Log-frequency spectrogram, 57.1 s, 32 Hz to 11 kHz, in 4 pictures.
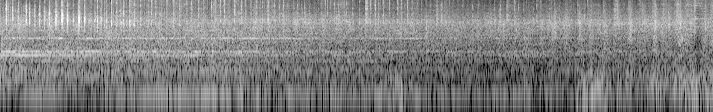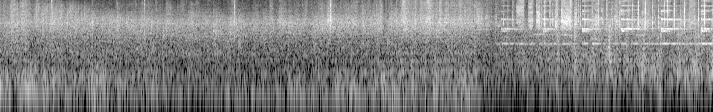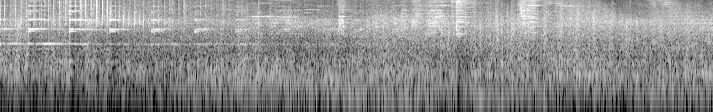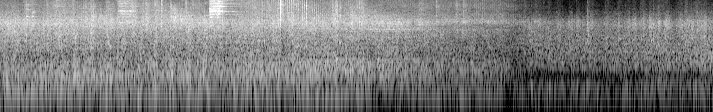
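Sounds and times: wheels clicking and clacking: 0.0 - 53.2
diesel train engine: 0.0 - 57.0
freight cars rumbling: 0.0 - 57.0.

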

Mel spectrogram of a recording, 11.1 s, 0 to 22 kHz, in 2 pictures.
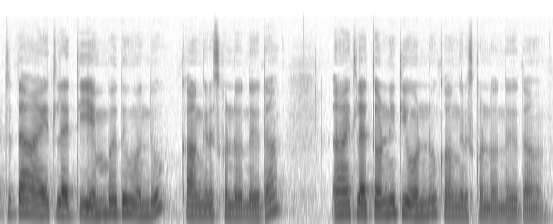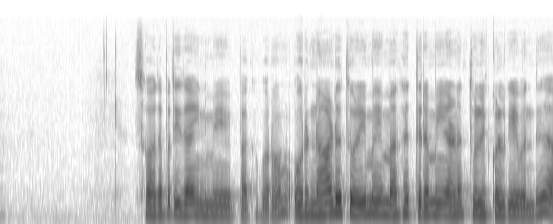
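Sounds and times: woman speaking: 0.0 - 5.6, 6.9 - 11.0.

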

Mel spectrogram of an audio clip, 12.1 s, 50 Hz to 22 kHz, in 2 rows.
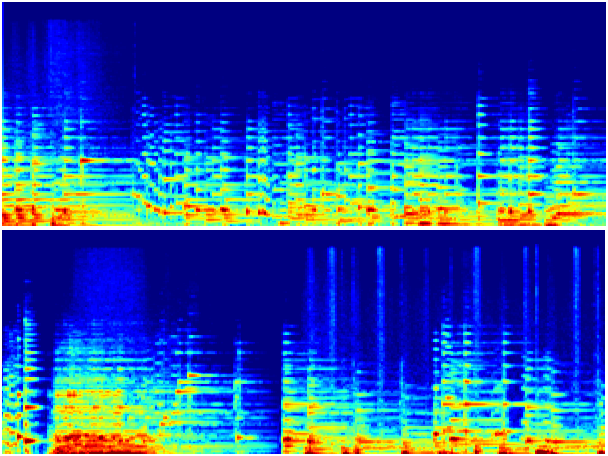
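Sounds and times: jazz piano music: 0.0 - 12.0.

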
